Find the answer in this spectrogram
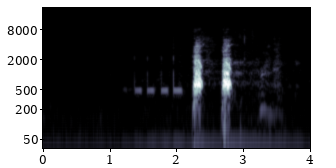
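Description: A dog barks twice, two short loud barks about half a second apart.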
